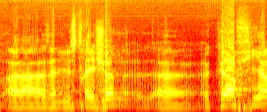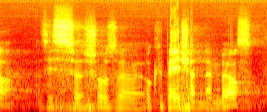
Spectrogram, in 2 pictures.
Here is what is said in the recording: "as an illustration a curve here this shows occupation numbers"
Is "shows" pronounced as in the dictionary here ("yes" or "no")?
yes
